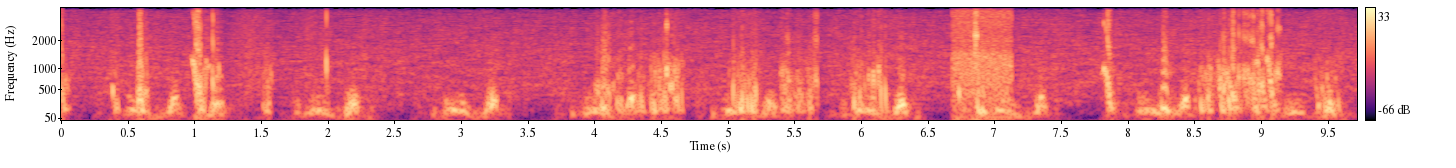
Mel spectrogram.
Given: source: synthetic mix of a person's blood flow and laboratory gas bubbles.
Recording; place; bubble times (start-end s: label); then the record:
Doppler ultrasound of blood flow; precordium
0.00-0.07 s: bubbles
0.35-0.45 s: bubbles
0.54-0.66 s: bubbles
0.94-1.22 s: bubbles
1.50-1.59 s: bubbles
1.95-2.02 s: bubbles
3.99-4.24 s: bubbles
4.30-4.68 s: bubbles
5.00-5.25 s: bubbles
5.39-5.69 s: bubbles
5.91-6.23 s: bubbles
6.68-7.13 s: bubbles
7.79-7.95 s: bubbles
8.21-8.35 s: bubbles
8.49-9.16 s: bubbles
9.38-9.62 s: bubbles
From the record:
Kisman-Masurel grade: 232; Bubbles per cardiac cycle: several, 3 to 8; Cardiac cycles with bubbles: 50 to 99%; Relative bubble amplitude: moderate (0.250 to 0.450); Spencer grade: 3 (all of the cardiac periods contain showers or single bubble signals, but not dominating or overriding the cardiac motion signals); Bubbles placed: anywhere in the cardiac cycle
